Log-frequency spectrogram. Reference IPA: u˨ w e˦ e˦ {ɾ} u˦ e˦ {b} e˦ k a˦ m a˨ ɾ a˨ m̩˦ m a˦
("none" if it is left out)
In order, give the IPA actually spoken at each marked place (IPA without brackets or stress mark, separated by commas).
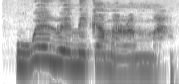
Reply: l, m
